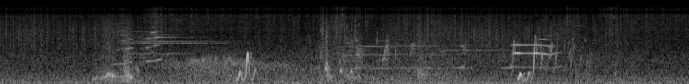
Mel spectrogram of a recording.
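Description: A magical orb chimes and crackles as a sword strikes it.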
